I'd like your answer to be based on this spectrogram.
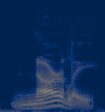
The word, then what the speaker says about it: gnarly: It's pretty gnarly. There's a silent G there.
